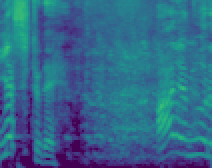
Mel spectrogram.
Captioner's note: audience laughing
